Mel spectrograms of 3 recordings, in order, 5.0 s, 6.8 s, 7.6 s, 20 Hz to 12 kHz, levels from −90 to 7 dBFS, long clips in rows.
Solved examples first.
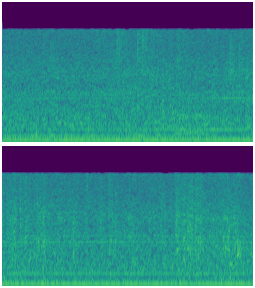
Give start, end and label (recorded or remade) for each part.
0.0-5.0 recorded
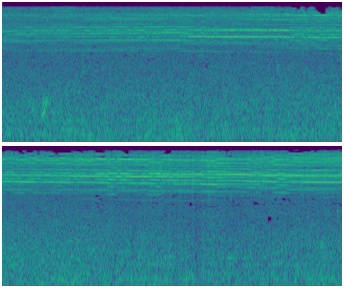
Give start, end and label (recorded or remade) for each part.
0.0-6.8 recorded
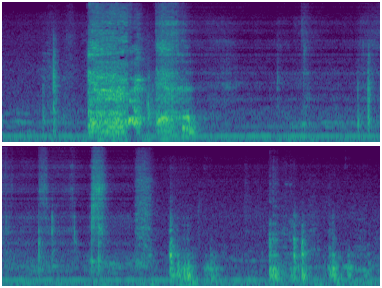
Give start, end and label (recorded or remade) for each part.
0.0-1.5 recorded; 1.5-5.1 remade; 5.1-7.6 recorded

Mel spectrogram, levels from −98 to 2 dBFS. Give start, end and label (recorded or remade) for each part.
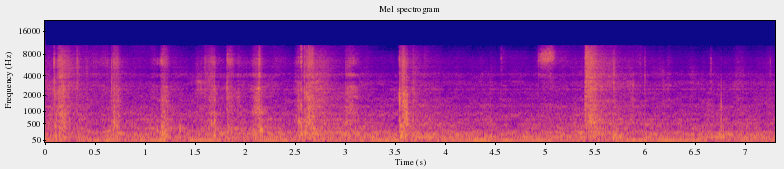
0.0-7.3 remade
